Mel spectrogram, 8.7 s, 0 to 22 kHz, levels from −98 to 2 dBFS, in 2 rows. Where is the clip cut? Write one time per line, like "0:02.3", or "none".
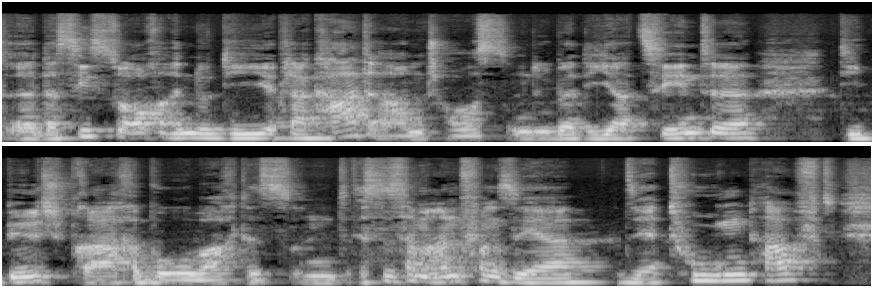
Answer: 0:01.4
0:06.1
0:07.4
